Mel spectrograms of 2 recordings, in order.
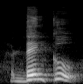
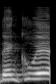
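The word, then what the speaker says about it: dengue: அடுத்து பாருங்க, ஒரு ஃபேட்டல் டிசீஸ், அதாவது உயிர்கொல்லி நோய், டெங்கு. இது டெங்குவே அல்ல, டெங்கி, டெங்கி. இதுதான் கரெக்டான உச்சரிப்பு.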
